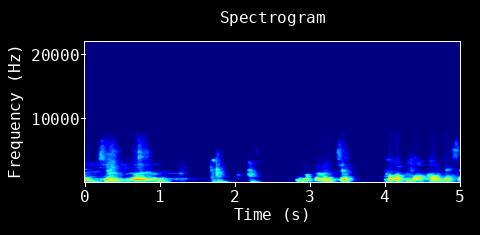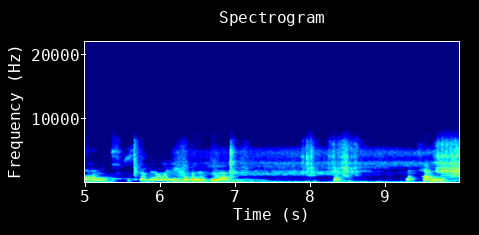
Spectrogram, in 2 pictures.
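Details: Man with Tourette syndrome whose speech is interrupted by snorting and laughter tics; vocal tics (Tourette syndrome).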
